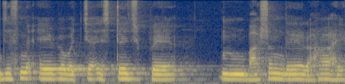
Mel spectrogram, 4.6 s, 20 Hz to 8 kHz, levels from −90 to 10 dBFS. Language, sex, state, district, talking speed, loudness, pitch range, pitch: Hindi, male, Bihar, Sitamarhi, 130 wpm, -12 LUFS, 135-145 Hz, 140 Hz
